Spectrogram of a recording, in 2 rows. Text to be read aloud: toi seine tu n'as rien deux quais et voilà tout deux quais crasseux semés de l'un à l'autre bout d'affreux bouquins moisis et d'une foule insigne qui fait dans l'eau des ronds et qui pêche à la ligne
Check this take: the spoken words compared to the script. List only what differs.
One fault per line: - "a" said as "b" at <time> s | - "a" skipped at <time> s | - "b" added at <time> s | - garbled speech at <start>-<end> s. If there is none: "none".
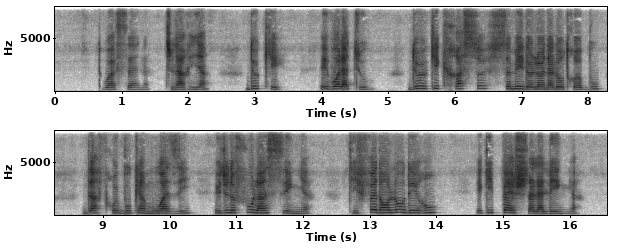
none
